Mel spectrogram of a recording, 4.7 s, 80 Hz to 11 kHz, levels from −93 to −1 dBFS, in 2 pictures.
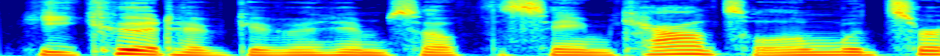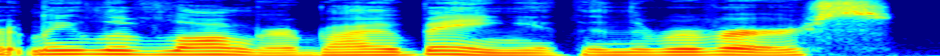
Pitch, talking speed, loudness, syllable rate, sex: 170 Hz, 245 wpm, -20 LUFS, 6.2 syllables/s, female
